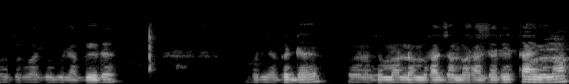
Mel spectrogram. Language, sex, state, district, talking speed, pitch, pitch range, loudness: Rajasthani, male, Rajasthan, Nagaur, 125 wpm, 115 Hz, 110-115 Hz, -25 LUFS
